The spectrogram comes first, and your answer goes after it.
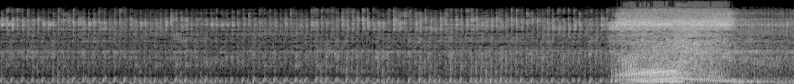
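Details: Honda GXH50 49cc four-stroke, unrestricted with Honda flywheel and ignition coil, run before the clutch install: buzzes along at an even quick pulse, then a brief clean rev up and back down; smooth and healthy.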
